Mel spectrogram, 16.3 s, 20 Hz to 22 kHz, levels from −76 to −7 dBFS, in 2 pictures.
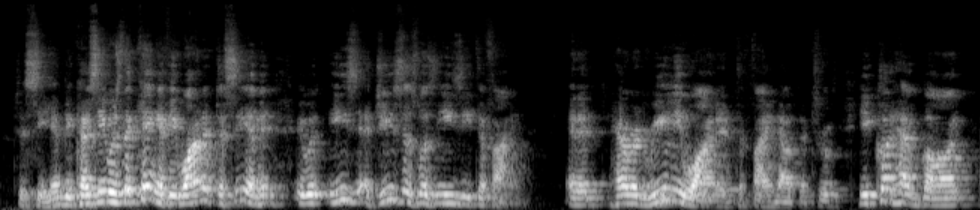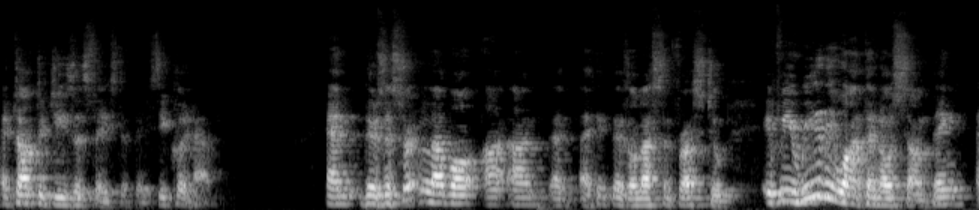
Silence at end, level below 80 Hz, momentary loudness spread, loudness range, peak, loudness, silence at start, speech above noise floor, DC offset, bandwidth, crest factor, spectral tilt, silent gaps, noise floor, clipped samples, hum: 0.15 s; -68 dBFS; 16 LU; 7 LU; -2 dBFS; -20 LUFS; 0.15 s; 51 dB; under 0.1%; 14 kHz; 20 dB; -6 dB/octave; none; -72 dBFS; under 0.1%; none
